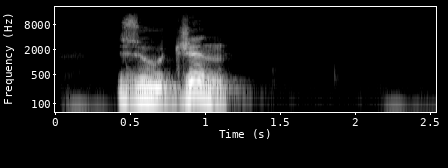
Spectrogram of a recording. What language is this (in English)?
Kabyle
